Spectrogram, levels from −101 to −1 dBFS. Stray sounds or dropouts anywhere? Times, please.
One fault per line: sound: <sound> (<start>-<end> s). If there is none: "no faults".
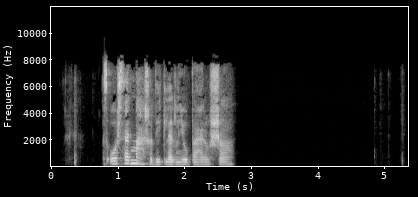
no faults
